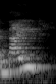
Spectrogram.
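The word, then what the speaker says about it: knight: नाइट, कनाइट बोला जाता था इसको, लेकिन वही कि साइलेंट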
